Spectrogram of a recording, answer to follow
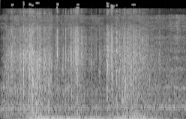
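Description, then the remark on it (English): A small explosion booms as a locked side door is smashed open, a loud burst of low rumbling and splintering crash that stays heavy for a couple of seconds before easing slightly. “A small explosion preceded Pilts smashing through the door.”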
